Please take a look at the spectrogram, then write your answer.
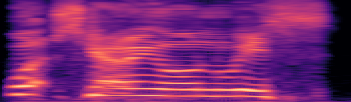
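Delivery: slow, drawn-out mock Cockney; playful fake Cockney, slowed down; Cockney accent. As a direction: ham up a London geezer, slowly. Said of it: "it becomes Cockney".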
